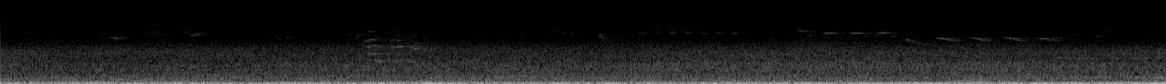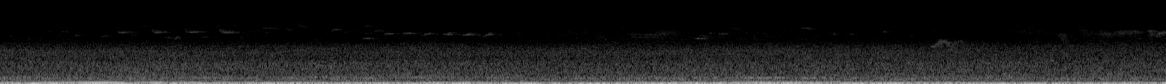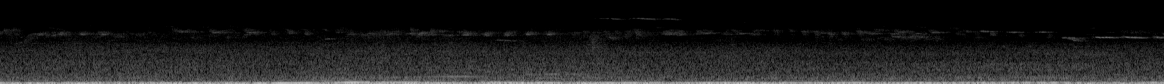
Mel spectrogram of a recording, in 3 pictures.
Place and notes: Cressingham Rd, Reading, UK - Reading Buddhist Priory Garden Ambience
Ten minute ambience of Reading Buddhist Priory's garden (Spaced pair of Sennheiser 8020s + SD MixPre6)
